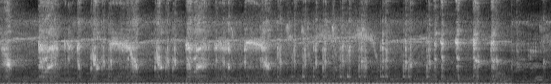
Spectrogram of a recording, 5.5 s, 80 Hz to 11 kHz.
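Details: Swiftlets chattering in a lure recording, a 2021 updated mix with added roosting and pulling calls to draw birds into a nesting house: dense, overlapping high twittering chirps and short buzzy notes, fast and irregular, with a low hum underneath.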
